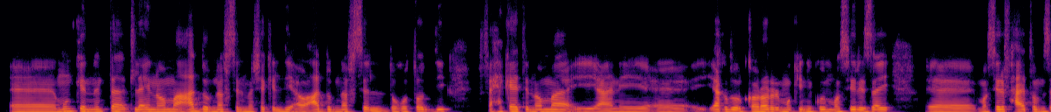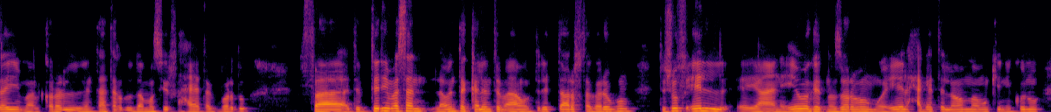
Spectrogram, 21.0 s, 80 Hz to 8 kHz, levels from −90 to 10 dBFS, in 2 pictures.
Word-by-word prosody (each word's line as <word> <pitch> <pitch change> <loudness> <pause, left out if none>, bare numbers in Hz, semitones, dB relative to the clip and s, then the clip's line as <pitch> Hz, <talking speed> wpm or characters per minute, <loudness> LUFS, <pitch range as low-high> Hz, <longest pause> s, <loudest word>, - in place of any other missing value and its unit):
آآ، 120 0 -1
ممكن 160 +3 -1
إن 140 - -3
أنت 150 +2 -3
تلاقي 145 -2 0
إن 145 -1 0
هُم 145 +1 0
عدّوا 155 0 +2
بنَفْس 135 0 -4
المشاكل 130 +1 -4
دي، 130 -2 -2
أو 120 - 0
عدّوا 145 +5 +1
بنَفْس 135 0 -5
الضغوطات 120 +2 -3
دي، 145 +2 -2 0.3
في 130 - -8
حكاية 130 +5 0
إن 135 -2 -2
هُم 145 +1 0 0.2
يعني 115 0 -3
آآ، 115 -1 -7 0.2
ياخدوا 140 0 +2
القرار 130 +2 +2
اللي 135 - -1
ممكن 135 0 -3
يكون 140 +4 -1
مصيري، 130 +1 0
زَيّ 135 +1 0 0.4
آآ، 115 -1 -2
مصيري 120 +6 +1
في - - -15
حياتهم، 135 +2 +1
زَيّ 145 +3 +2
ما 120 -3 -4
القرار 130 +4 -2
اللي 130 -2 0
أنت 125 0 -4
هتاخدوا 130 +1 -3
ده 130 - 0
مصير 125 +2 -1
في 125 - -17
حياتك 125 +2 -2
برضه، 130 +8 -4 0.5
فتبتدي 130 +6 +5
مثلًا 175 -2 +4
لو 130 +3 0
أنت 160 +1 0
اتكلمت 150 -1 +3
معاهم، 130 0 +2
وابتديت 135 +4 -4
تعرف 145 0 +3
تجاربهم، 155 +6 0 0.3
تشوف 185 0 +2
إيه 175 - +5
ال 170 -6 +5
يعني 125 -1 0
إيه 155 +5 +3
وجهة 160 -3 +5
نظرهم، 150 +3 +1
وإيه 130 +5 0
الحاجات 150 0 -2
اللي 135 -2 0
هُم 145 +2 -1
ممكن 145 -1 -4
يكونوا 150 +4 -2
135 Hz, 190 wpm, -24 LUFS, 125-150 Hz, 0.5 s, فتبتدي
